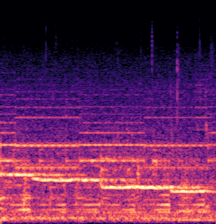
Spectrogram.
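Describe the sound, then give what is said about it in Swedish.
An ambulance siren wails steadily on a raw, cold night at the Sveavägen and Tunnelgatan crossing in Stockholm, the ambulance carrying an injured man to hospital, its tone sliding slowly downward over a few seconds, set against a constant hiss that sounds like rain. Nobody speaks. “Polisen är på plats och ambulansen har åkt mot Sabbatsbergs sjukhus med den skadade mannen.”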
